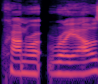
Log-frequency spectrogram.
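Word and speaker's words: Crown Royal: So last night I brought on a bottle of Crown Royale.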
